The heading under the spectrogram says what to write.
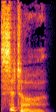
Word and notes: sitar: British English

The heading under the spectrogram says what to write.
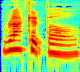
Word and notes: racquetball: British English

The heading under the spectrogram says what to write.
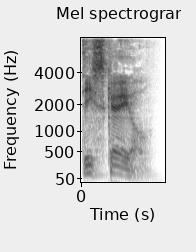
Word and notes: descale: American English

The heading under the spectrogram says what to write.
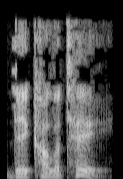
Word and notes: decollete: British English

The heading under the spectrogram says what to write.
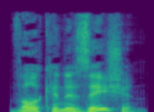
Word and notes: vulcanization: British English

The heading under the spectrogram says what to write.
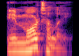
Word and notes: immortally: British English

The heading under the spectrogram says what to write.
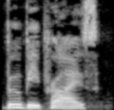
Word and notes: booby prize: American English

